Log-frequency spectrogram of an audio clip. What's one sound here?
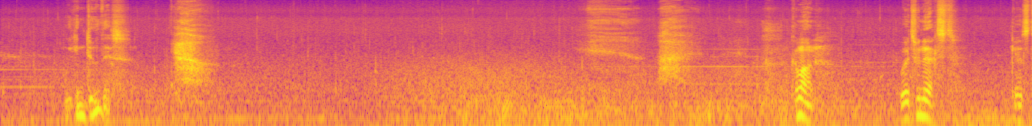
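A man speaks gently and encouragingly.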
